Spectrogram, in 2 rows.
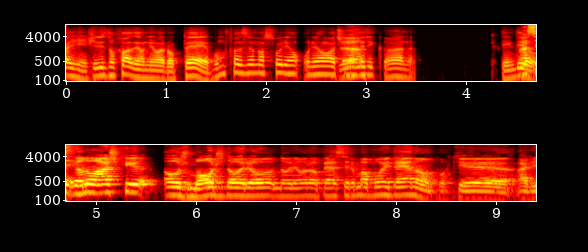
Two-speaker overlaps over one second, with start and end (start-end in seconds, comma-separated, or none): none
